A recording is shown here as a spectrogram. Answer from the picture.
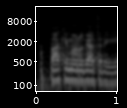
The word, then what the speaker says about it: Bakemonogatari: Again, I'm going to slaughter the pronunciation of this, but Bakemonogatari. – Bakemonogatari, yeah.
